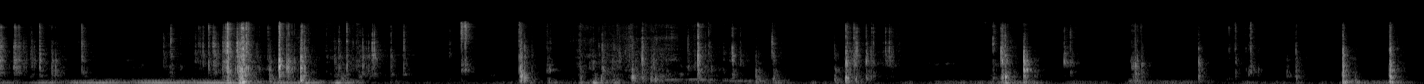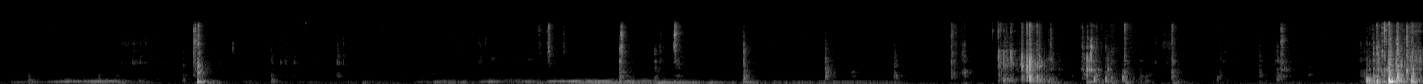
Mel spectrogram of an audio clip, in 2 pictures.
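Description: Irregular clicks and knocks of hard plastic and metal parts as a petrol brushcutter's recoil starter housing and plastic fuel tank are handled and fitted onto the engine on a workbench. The knocks bunch into short clatters a couple of seconds in, about three-quarters of the way through, and at the very end.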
